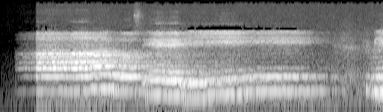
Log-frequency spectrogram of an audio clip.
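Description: Choral chant music: voices holding long sustained notes in chords, starting after a brief silence. The notes shift in pitch midway, fade down, then swell again near the end.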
